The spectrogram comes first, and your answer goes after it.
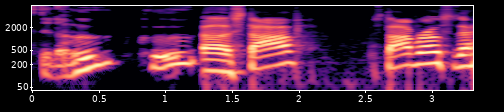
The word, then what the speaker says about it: Stavros: that he tries to the who uh starve Stavros is that how you say his name yeah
